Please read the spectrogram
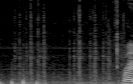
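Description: Dry-erase marker writing on a whiteboard: a quick run of light clicks and taps as a word is written, densest in the first second.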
